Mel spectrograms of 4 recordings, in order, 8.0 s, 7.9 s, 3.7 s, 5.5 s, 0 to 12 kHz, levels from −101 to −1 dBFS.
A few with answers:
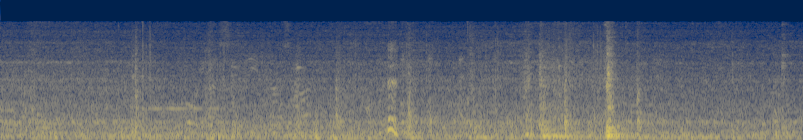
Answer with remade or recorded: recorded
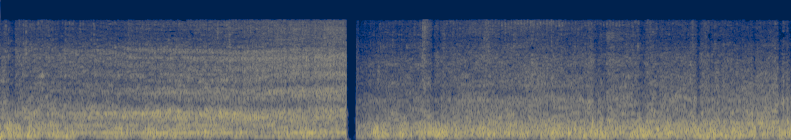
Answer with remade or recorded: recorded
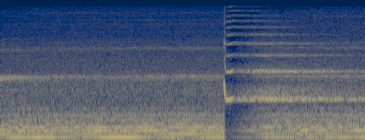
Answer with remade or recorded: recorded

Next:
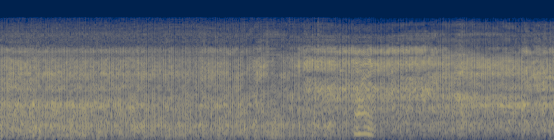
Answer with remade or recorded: remade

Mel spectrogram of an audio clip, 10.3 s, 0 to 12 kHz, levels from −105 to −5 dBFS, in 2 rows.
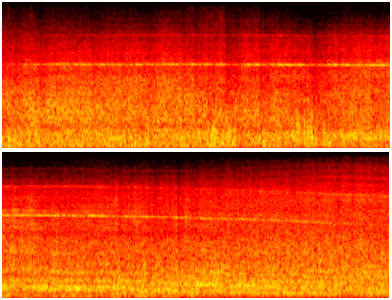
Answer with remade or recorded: recorded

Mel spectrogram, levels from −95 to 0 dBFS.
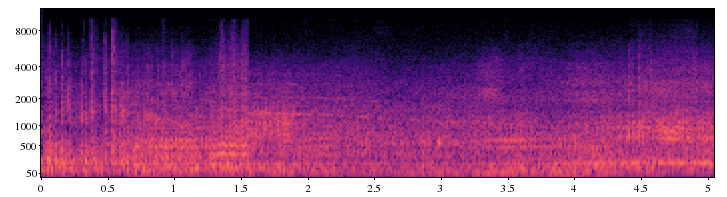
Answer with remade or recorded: recorded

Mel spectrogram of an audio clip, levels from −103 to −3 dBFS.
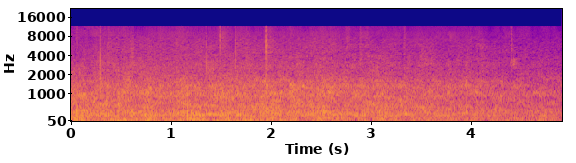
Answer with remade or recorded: remade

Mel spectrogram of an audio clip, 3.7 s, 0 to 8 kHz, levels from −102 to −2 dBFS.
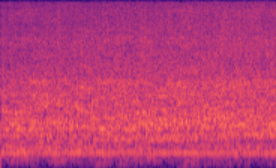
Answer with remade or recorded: remade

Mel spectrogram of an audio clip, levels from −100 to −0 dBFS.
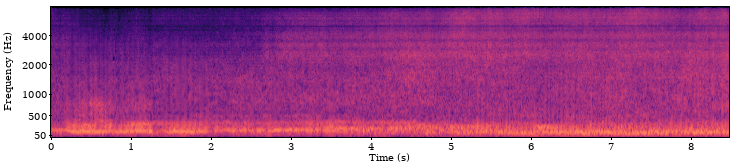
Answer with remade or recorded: remade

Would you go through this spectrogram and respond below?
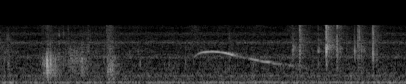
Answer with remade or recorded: recorded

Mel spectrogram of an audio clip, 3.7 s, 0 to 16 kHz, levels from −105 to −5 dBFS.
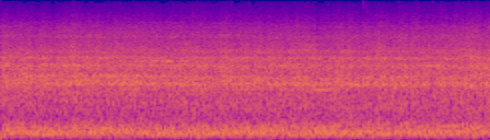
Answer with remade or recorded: remade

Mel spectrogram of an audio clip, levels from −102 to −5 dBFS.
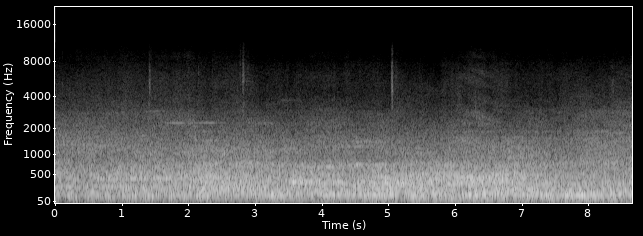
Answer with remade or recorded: recorded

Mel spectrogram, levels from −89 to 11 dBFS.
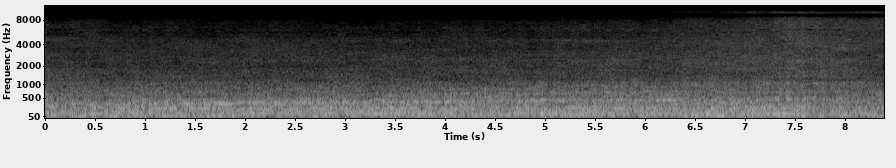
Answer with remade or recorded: remade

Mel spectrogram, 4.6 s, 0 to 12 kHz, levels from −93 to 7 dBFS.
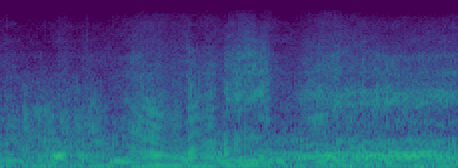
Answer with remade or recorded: remade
